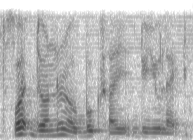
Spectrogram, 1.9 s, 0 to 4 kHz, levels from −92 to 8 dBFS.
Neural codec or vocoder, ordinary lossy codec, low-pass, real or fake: none; none; 3.6 kHz; real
